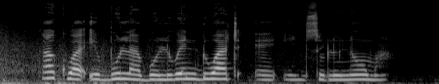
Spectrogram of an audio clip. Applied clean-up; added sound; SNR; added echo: none; Thunder; 17 dB; none.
